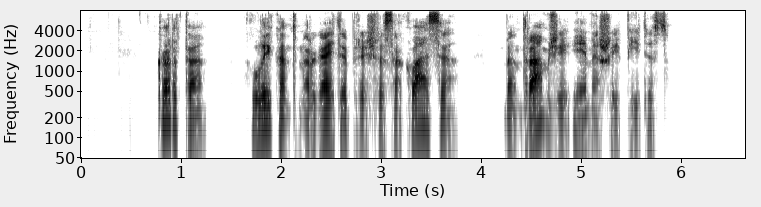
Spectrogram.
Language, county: Lithuanian, Vilnius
